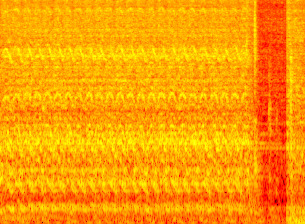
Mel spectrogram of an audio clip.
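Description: A car engine cranks steadily without firing after its batteries were disconnected, a continuous whirring starter drone that cuts out briefly near the end and then resumes.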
